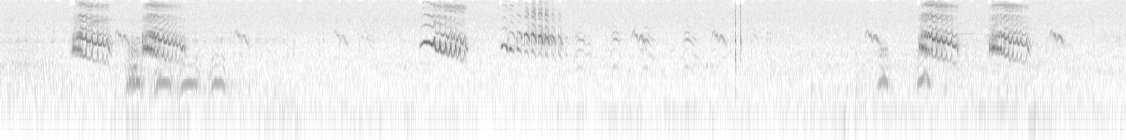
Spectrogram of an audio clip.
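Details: A chalk-browed mockingbird from the sertão of Bahia, Brazil, sings short, varied phrases of rich, scratchy notes, given in bursts with brief pauses, some dipping lower; faint background hiss.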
